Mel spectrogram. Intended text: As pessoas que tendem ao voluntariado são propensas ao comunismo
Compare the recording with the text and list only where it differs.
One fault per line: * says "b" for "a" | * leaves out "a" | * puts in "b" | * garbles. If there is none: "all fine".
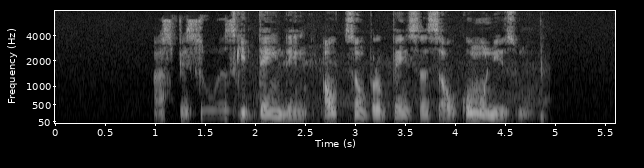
* leaves out "voluntariado"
